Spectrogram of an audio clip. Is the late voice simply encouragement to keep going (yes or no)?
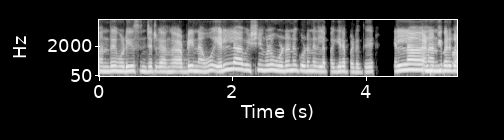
yes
